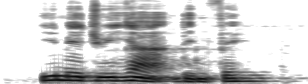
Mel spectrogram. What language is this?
Igbo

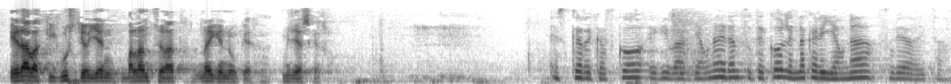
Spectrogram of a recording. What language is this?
Basque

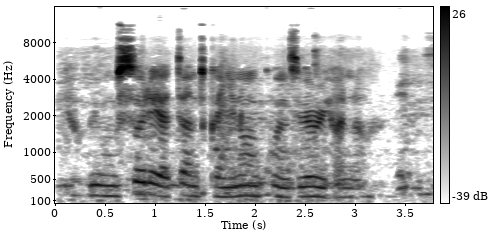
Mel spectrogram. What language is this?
Kinyarwanda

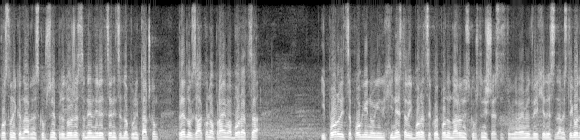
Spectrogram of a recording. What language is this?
Serbian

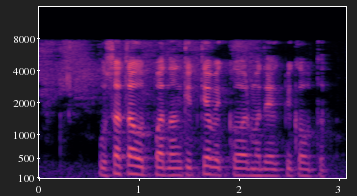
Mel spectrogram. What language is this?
Marathi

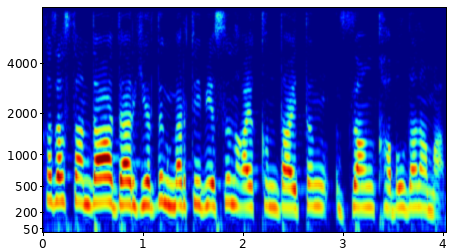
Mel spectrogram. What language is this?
Kazakh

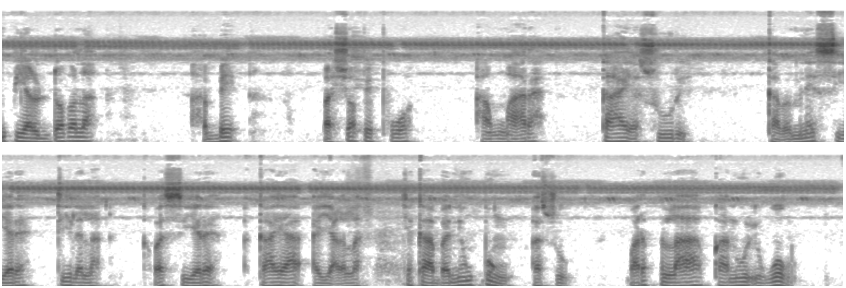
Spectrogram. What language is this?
Southern Dagaare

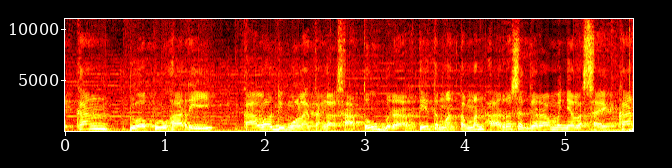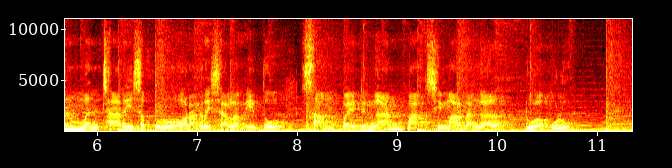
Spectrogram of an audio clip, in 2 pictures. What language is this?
Indonesian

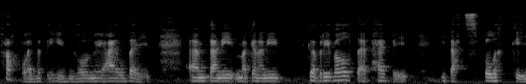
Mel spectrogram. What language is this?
Welsh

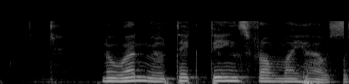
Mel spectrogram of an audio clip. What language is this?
Javanese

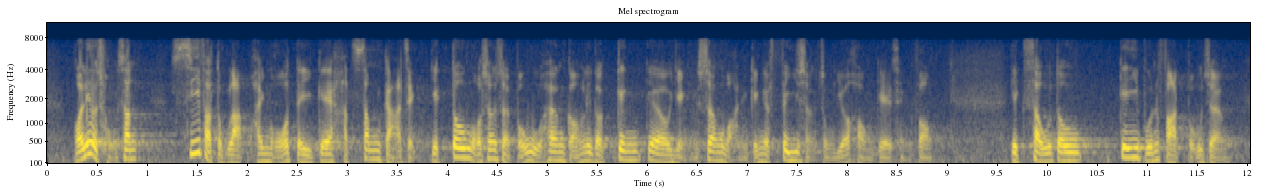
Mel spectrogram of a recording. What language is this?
Cantonese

